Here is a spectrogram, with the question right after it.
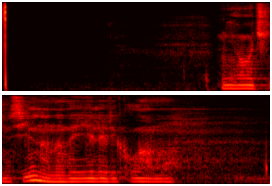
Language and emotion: Russian, sad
